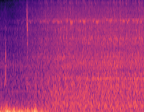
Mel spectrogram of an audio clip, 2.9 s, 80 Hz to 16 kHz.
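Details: 2014 VW Touareg V6 with P0087 fuel pressure too low, running after injector 1 reinstated during ball-bearing injector isolation; a few low thumps, then a steady, even idle with a faint high whine.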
